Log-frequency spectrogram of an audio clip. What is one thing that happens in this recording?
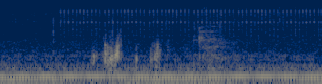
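A man speaks briefly and quietly into a close microphone.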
